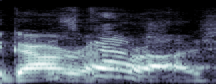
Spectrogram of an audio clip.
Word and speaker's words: garage: There's a lot of time spent on the first syllable. The garage. It's garage.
